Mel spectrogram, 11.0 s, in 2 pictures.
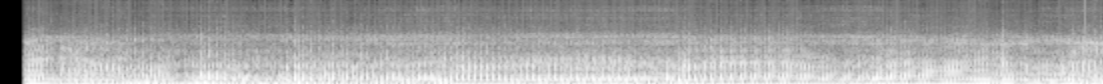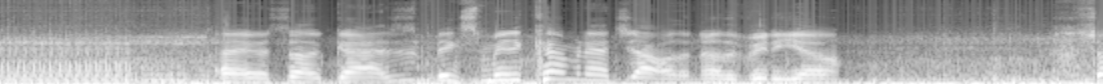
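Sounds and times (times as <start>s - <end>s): motorcycle engine revving through gears: 0.1s - 6.8s.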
